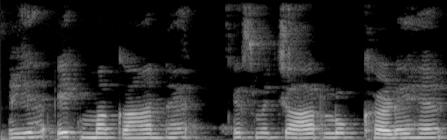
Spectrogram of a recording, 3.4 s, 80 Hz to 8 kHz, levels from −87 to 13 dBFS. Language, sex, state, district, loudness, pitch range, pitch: Hindi, female, Bihar, Patna, -17 LUFS, 235-255 Hz, 245 Hz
